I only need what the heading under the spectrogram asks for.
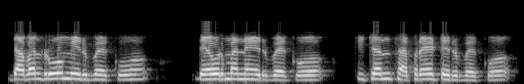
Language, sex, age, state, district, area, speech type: Kannada, female, 45-60, Karnataka, Chamarajanagar, rural, conversation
